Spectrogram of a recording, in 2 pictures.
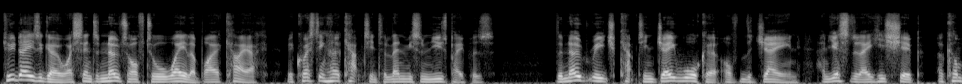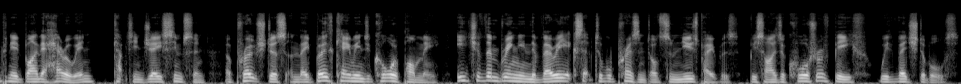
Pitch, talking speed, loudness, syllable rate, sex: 125 Hz, 220 wpm, -18 LUFS, 6.2 syllables/s, male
